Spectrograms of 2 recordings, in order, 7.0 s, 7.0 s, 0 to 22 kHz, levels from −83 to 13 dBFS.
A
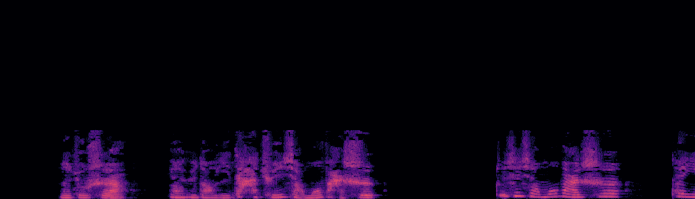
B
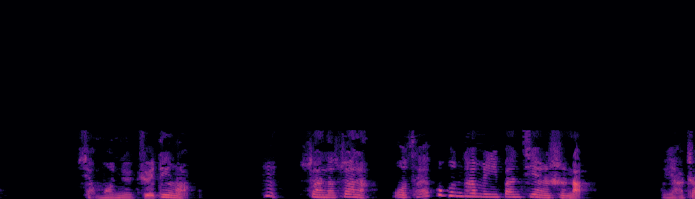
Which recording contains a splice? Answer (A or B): B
